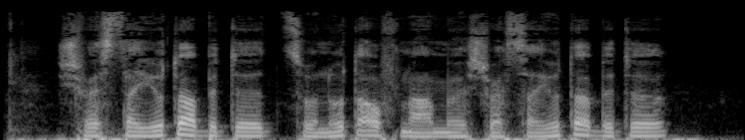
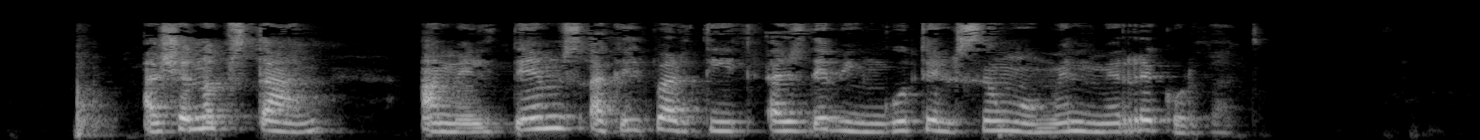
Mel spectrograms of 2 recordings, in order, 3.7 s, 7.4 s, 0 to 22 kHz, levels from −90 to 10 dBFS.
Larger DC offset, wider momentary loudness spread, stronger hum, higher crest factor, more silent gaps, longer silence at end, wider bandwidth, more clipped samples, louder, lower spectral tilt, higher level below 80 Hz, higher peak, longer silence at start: neither; second, 7 LU vs 15 LU; neither; about the same, 20 dB vs 18 dB; neither; second, 0.2 s vs 1.25 s; first, 16 kHz vs 11.5 kHz; neither; about the same, -24 LUFS vs -24 LUFS; first, -6 dB/octave vs -2.5 dB/octave; first, -38 dBFS vs -76 dBFS; about the same, -4 dBFS vs -6 dBFS; second, 0.05 s vs 0.4 s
